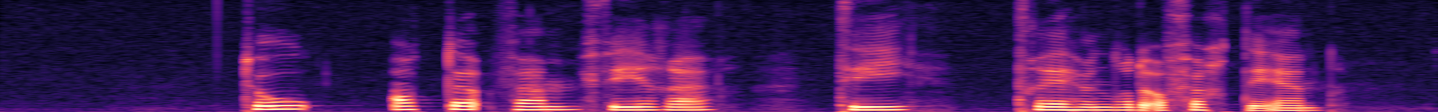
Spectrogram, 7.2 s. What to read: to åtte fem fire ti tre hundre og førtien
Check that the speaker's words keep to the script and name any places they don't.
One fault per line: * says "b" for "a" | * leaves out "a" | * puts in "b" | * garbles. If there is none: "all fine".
all fine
